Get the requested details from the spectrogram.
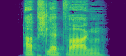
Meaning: tow truck
- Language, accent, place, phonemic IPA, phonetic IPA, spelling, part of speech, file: German, Germany, Berlin, /ˈapʃlɛpˌvaːɡən/, [ˈʔapʃlɛpˌvaːɡŋ̩], Abschleppwagen, noun, De-Abschleppwagen.ogg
